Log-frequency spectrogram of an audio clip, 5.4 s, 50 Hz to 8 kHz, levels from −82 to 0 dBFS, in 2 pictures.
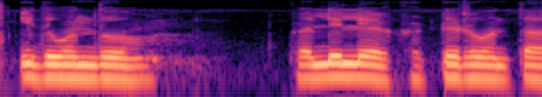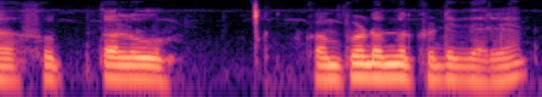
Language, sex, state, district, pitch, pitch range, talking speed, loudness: Kannada, male, Karnataka, Koppal, 135 Hz, 130-140 Hz, 90 wpm, -17 LUFS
